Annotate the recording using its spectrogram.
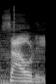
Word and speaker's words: Saudi: It's time to learn about Saudi Arabia. I think that's how you say it. Saudi. – Saudi, yes.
